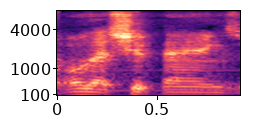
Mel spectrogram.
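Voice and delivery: ordinary talk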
